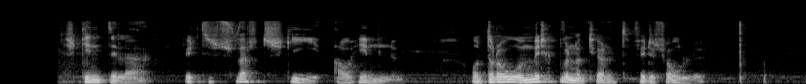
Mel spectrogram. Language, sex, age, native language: Icelandic, male, 60-69, Icelandic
